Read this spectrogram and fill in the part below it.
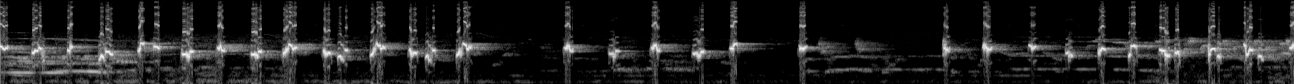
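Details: Sooty-headed bulbul giving its rapid 'ropel' song, said to stir up and agitate other bulbuls: fast bursts of short, bright, fluty notes in chattering runs, briefly pausing midway before resuming, each note accompanied by a sharp click.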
